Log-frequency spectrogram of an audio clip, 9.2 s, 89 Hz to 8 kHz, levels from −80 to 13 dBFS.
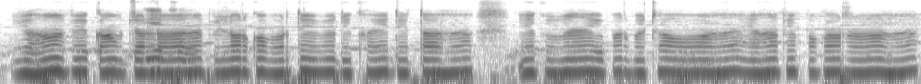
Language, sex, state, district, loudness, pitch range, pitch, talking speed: Maithili, male, Bihar, Supaul, -28 LUFS, 165-175 Hz, 170 Hz, 150 wpm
